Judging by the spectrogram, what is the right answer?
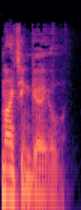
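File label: "nightingale", English, British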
